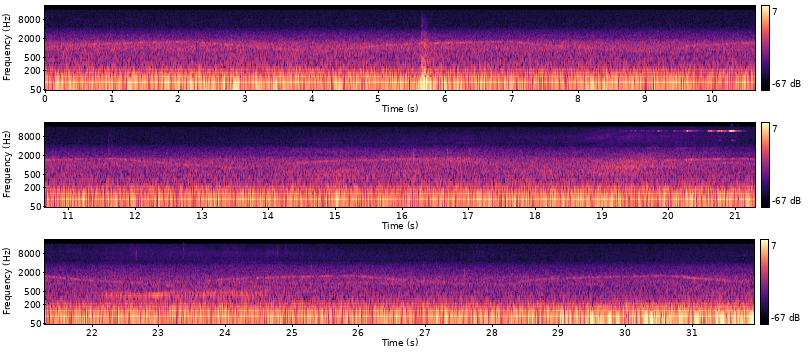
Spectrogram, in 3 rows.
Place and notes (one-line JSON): {"title": "S Cobb Dr SE, Smyrna, GA - Great Clips parking lot", "date": "2021-01-20 17:02:00", "description": "The parking lot in front of a Great Clips, which is part of a larger shopping center. Lots of vehicle sound can be heard, including car horns and some sirens near the end of the recording. There are also some less prominent sounds from the surrounding stores and from the people walking in the parking lot.\n[Tascam Dr-100mkiii & Roland CS-10EM binaural mics w/ foam covers & fur for wind reduction]", "latitude": "33.84", "longitude": "-84.50", "altitude": "310", "timezone": "America/New_York"}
